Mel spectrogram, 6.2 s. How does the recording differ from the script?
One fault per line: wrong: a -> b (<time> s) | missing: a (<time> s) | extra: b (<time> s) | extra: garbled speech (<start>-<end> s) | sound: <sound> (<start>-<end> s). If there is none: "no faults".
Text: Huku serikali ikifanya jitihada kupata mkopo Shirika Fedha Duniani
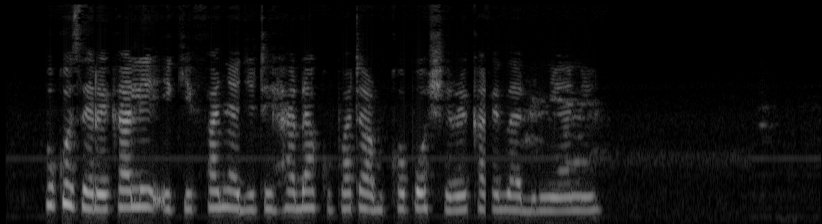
no faults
